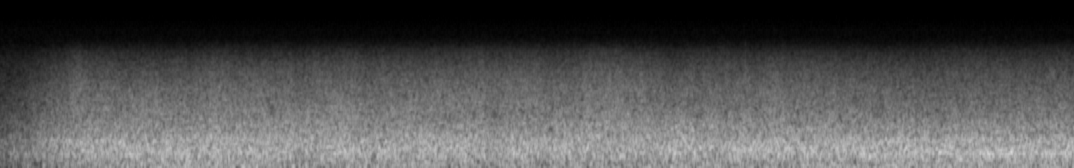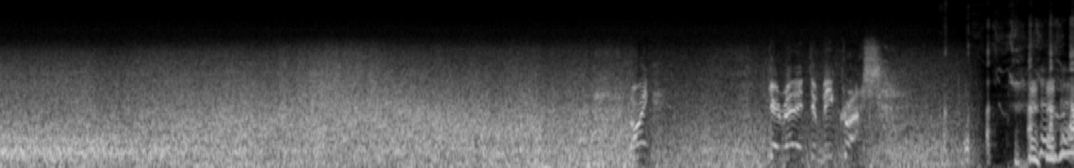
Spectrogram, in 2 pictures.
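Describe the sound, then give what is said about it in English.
Loud, continuous roar of ocean surf crashing against rocks, a dense wash of churning water that surges and swells, breaking up into splashes and gusty wind near the end. “I want you to take a good, long listen on how these waves are pounding against the rocks.”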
